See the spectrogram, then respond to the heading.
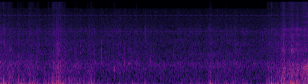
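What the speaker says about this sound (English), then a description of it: "if this wind died down, it'd be nice. It's blowing everything up." Gusty wind blows across an outdoor microphone on a coastal seafront in Spain, a steady low rumble that swells into strong buffeting gusts near the start and again toward the end.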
